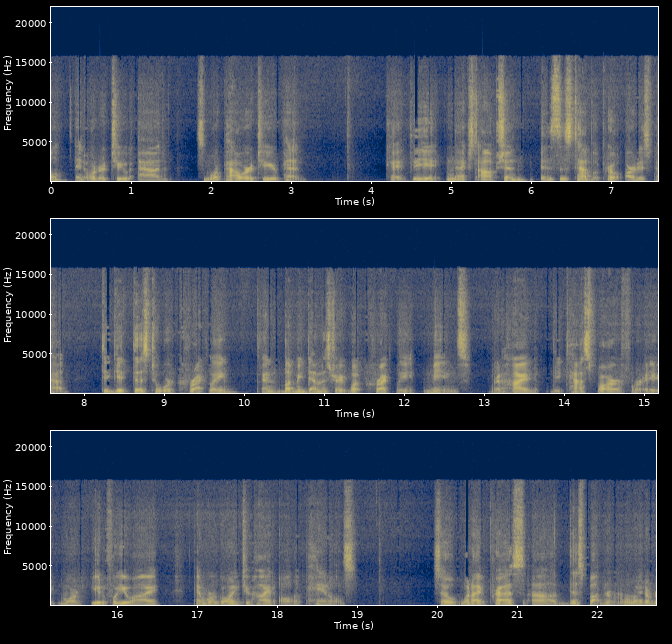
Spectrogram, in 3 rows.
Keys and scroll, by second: 17.2 Tab.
